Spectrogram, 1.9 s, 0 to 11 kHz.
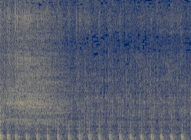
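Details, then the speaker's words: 2017 RPS Hawk 250 motorcycle cold start at about 60°F on half choke, idle recently lowered after running too high: crisp, even thumping at about eight to nine beats a second, steady and strong; fires up easily. "I mean, it's like 60 degrees out right now, and that thing just fires up on half choke. So easy."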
